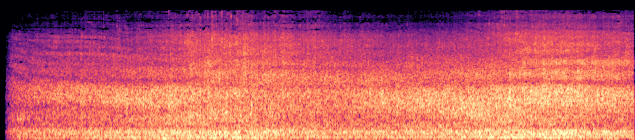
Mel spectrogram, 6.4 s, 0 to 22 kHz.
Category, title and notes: Sound effects > Vehicles
Recording of a car near a roundabout in Hervanta, Tampere, Finland. Recorded with an iPhone 14
outside, automobile, vehicle, car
